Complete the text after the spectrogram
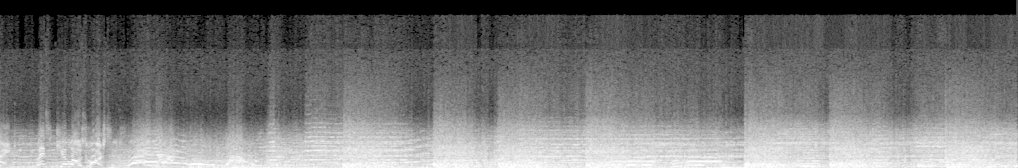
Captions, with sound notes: All right, let's kill those horses! (men whooping) (guns firing)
